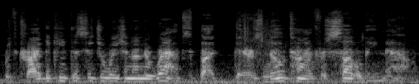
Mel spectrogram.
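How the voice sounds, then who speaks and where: A man's voice: medium pitch, animated, normal speed, close to an everyday voice, low-quality recording. Guy acting a serious spy agency director, urgent clipped briefing, game dialogue with music behind. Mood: grave, urgent. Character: grave, urgent male military intelligence director. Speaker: intelligence director. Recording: dramatic music underneath.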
